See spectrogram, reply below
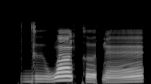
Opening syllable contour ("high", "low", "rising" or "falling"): low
